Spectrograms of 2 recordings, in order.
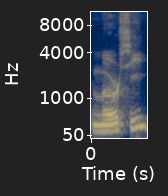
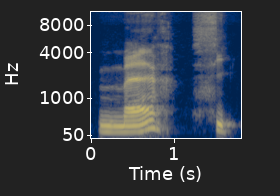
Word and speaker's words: merci: And it's not mercy, because mercy, it's M-E-R-C-Y. It's in French, merci. Merci.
